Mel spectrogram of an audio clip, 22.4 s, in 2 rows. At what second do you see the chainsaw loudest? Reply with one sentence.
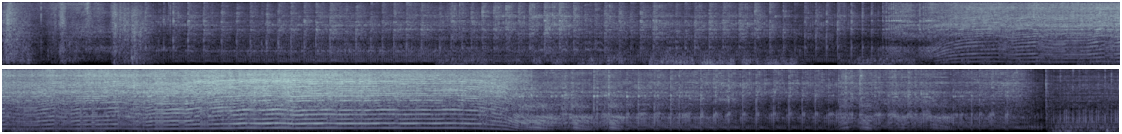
The volume of the chainsaw peaks at 14 seconds.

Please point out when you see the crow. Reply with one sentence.
The crow can't be heard in this clip.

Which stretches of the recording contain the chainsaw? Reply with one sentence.
The chainsaw can be heard from 0.0 to 22.3 s.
